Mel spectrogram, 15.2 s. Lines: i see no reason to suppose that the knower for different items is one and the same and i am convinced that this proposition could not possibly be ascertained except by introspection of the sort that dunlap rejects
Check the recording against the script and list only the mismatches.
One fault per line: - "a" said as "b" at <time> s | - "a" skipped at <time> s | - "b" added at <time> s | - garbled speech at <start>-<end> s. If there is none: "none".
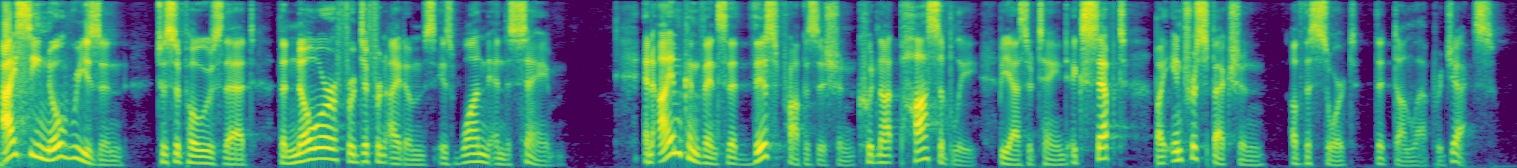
none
